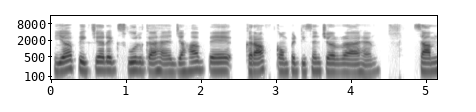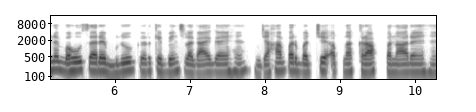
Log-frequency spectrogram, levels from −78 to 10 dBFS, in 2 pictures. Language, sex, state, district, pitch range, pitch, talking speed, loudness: Hindi, male, Jharkhand, Palamu, 140-155 Hz, 150 Hz, 175 wpm, -20 LUFS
